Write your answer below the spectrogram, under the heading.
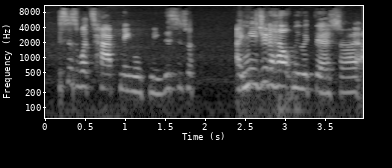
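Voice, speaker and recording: The voice has a bright, sharp tone and speaks with an American accent. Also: woman. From US Northeast (Long Island, New York). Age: 60s. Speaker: chiropractor and author. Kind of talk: interview testimony. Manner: animated.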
